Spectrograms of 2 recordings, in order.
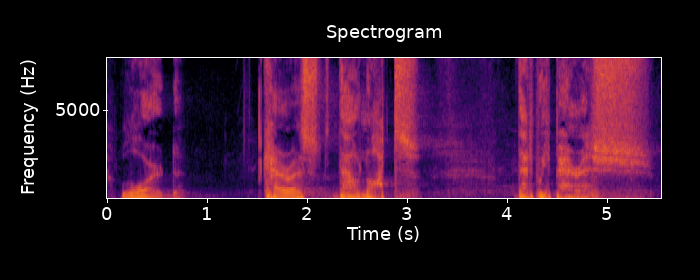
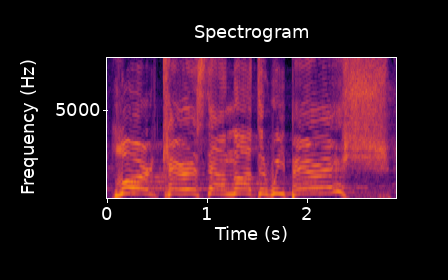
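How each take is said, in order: First: Low, slow, reverent scripture read; solemn King James reading. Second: Panicked scream. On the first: Shown as a demonstration. Preacher reading the King James verse in a low, solemn voice. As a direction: intone the old verse slowly and low. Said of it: "in the King James Version". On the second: Acted. Disciples waking Jesus in the storm, screaming in panic. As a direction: shout it in terror as the boat sinks. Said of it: "simultaneously screaming".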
